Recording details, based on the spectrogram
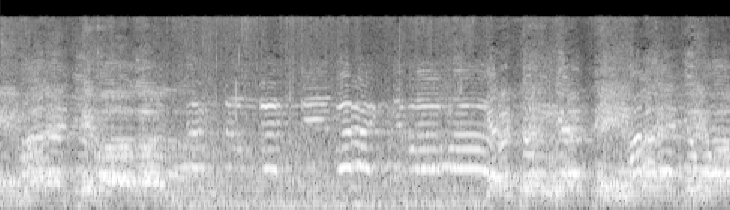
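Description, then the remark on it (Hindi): A crowd chants protest slogans during a strike over Sabarimala called by a Hindu organisation and backed by the BJP, in loud, rhythmic unison, many voices rising and falling in repeated bursts over a constant murmur of shouting. “इस बीच ये नारे भी सुनने को मिले।”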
